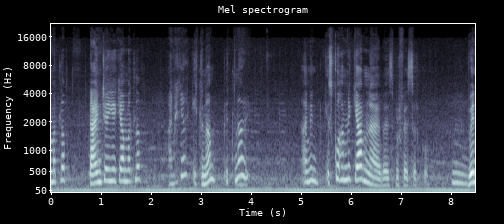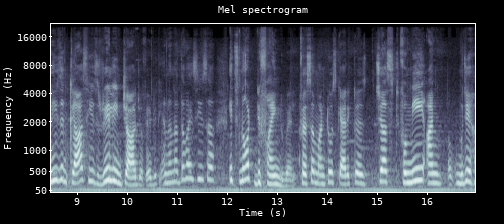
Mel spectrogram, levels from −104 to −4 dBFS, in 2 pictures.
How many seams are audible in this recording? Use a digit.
3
